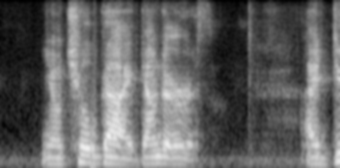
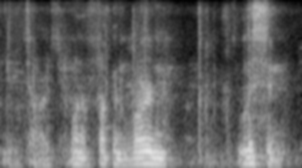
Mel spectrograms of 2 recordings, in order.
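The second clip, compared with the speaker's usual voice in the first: much softer, bitter cursing under his breath; seething mutter; 2 semitones lower, 7 dB quieter than usual. Real, not acted. Angry teacher cursing Ty and his friends under his breath.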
